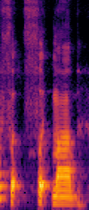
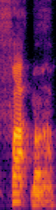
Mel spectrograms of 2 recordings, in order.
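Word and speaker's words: FotMob: I didn't know Foot Mob did pie charts like this. They like pie. Fat Mob. Not foot mob, fot mob.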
